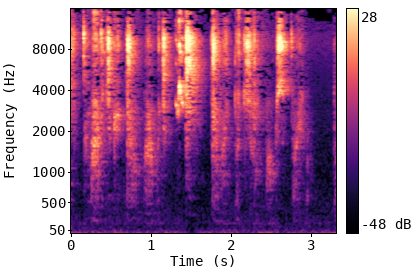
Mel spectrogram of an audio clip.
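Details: Very chatty male pet budgerigar rattles off rapid scratchy imitated syllables mixed with tiny high squeaks, continuous over a few seconds indoors.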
